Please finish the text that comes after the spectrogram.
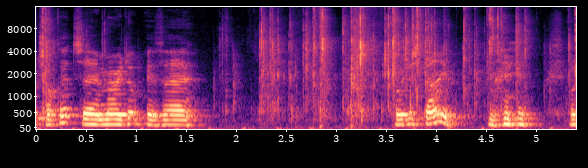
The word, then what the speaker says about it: Daim: They used to spell it D-I-M-E, and for some reason, probably to bring it in line to other countries, they've changed the spelling to Daim. But it's probably still pronounced Daim, actually, looking at it, but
